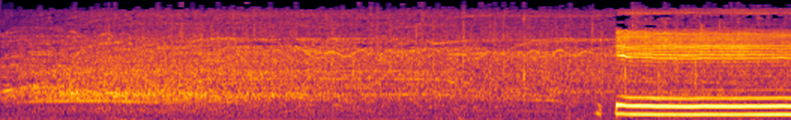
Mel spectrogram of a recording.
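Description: Steady applause and crowd noise, a dense crackling wash lasting about five seconds, then abruptly replaced by a loud, sustained buzzy electronic tone.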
